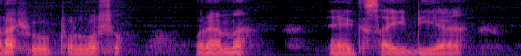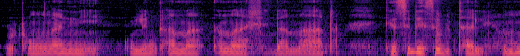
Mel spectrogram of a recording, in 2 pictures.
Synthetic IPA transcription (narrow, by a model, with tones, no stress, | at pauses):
aɾa˨ʃotʰɔ˨lɔ˦ʃɔ˦ | ʊɾɪa˨na˦ | ɛ˨ksaidi˦a˦ | tʰɔ˨ŋa˦ni˨kʼule˨ŋ̩kʰa˦na˦naʃi˦da̰˨naːtʼḁkʰe˨si˦de˦se˦bi˨tʰali˨m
